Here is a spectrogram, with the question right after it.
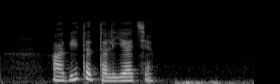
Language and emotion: Russian, neutral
